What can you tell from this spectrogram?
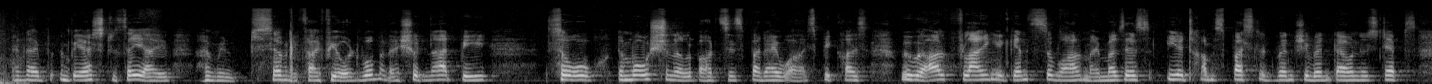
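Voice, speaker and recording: This woman talks at a medium pitch in a monotone, with flat intonation throughout. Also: moderate pace. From Germany, Mainz. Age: 70s. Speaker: war survivor. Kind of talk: lecture; testimony.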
